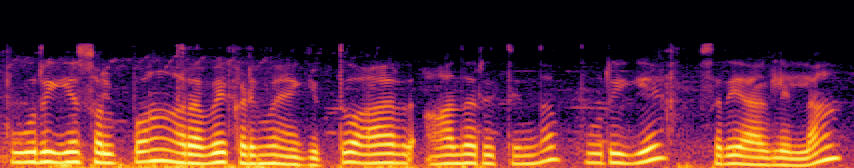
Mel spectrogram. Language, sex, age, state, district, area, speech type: Kannada, female, 18-30, Karnataka, Gadag, rural, spontaneous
